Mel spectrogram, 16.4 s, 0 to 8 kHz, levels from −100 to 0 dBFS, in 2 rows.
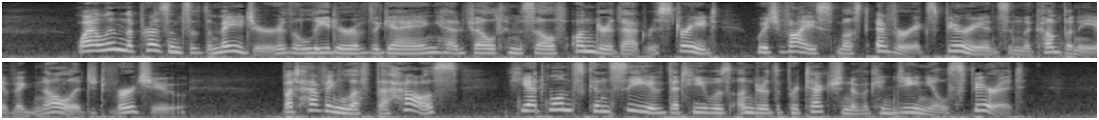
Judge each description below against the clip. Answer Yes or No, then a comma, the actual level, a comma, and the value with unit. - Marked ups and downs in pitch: Yes, wide, 6.4 semitones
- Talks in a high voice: Yes, high, 205 Hz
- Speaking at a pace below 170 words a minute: No, average, 175 wpm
